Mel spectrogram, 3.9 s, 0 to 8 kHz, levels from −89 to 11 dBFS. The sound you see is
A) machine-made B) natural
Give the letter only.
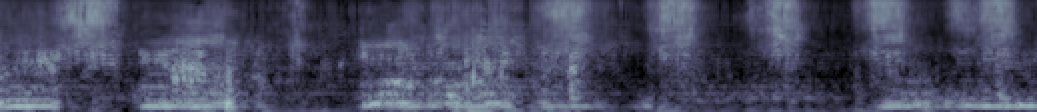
A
